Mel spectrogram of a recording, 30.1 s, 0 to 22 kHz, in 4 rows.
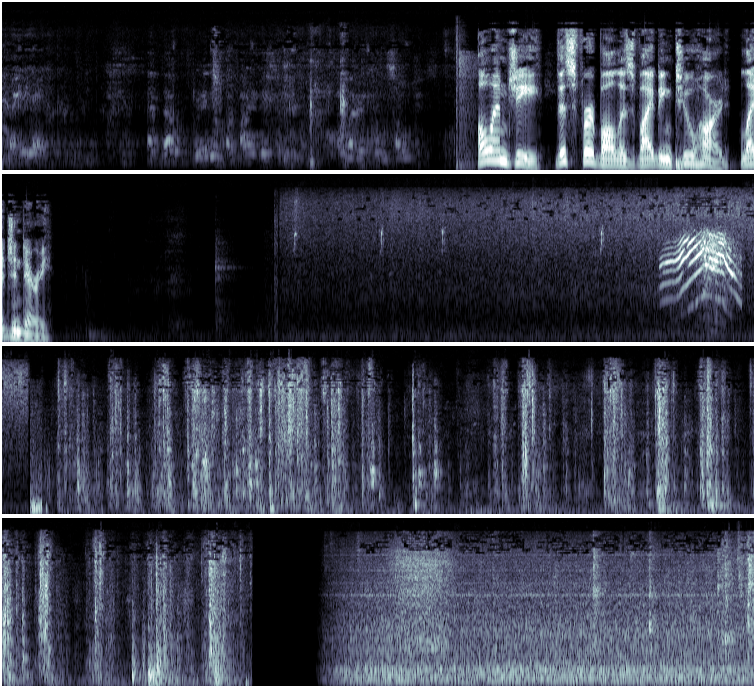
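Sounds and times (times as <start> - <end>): cat meowing: 14.1 - 15.0
irregular knocks and thumps: 15.4 - 25.1.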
